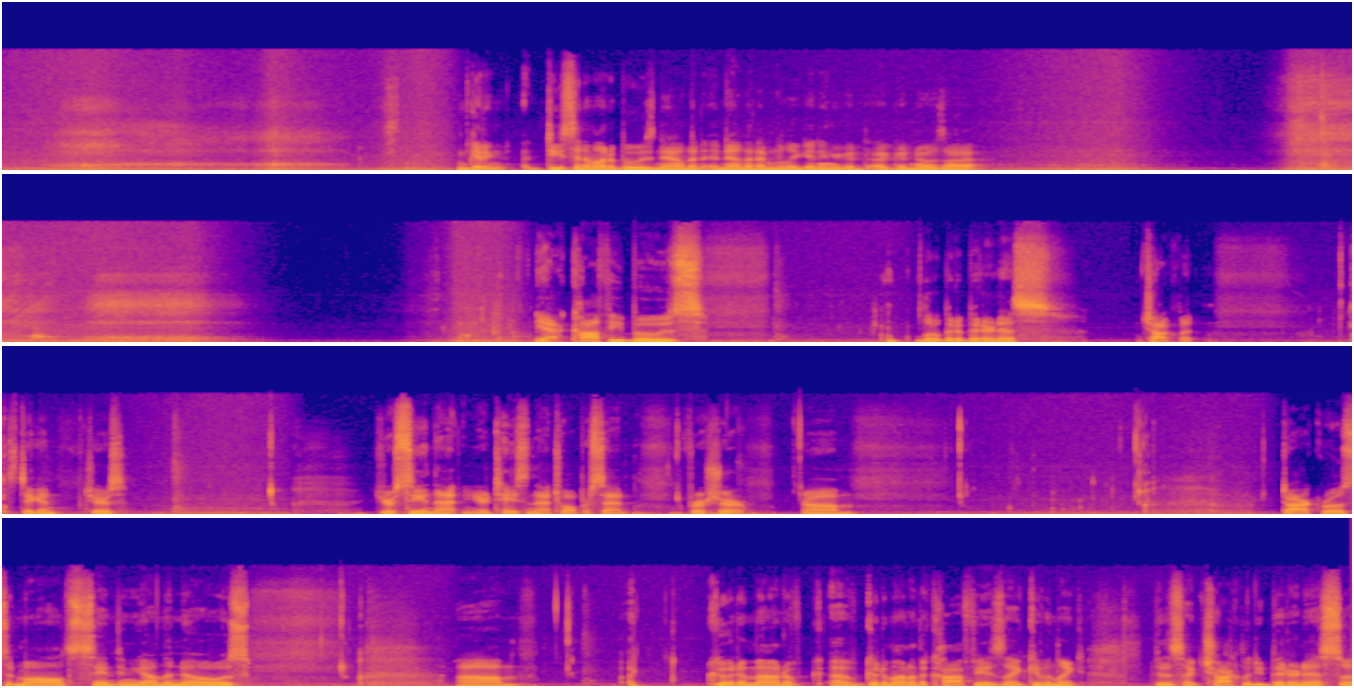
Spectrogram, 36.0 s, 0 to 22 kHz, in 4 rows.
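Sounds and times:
person sniffing: 0.3s - 2.8s, 8.5s - 10.7s, 34.3s - 34.6s.

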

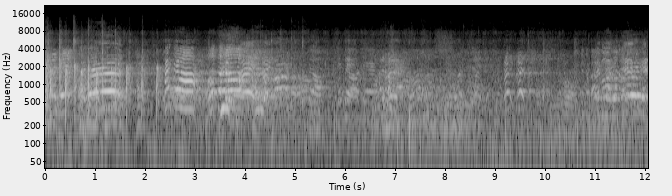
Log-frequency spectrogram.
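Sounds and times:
players shouting calls: 0.0s - 12.0s.

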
